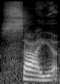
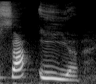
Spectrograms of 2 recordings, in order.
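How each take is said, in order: First: The a and i glide together in one syllable. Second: The a and i fall in separate syllables. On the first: It is a command or the noun for skirt. "neste caso, teria um ditongo" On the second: It is a past-tense verb form. "Esse I não seria mais de um hiato"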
